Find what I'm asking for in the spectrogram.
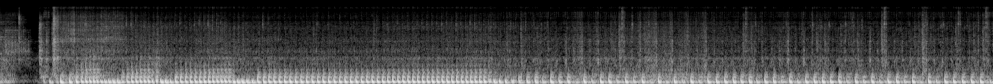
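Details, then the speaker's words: Suzuki Satria FU idling with a rough, loose ticking around the cylinder head, intermittent; suspected worn cam chain tensioner letting the cam chain go slack and slap, before opening the head cover. "ini ya ini bunyi kasar di sekitar sini ini Rara"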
